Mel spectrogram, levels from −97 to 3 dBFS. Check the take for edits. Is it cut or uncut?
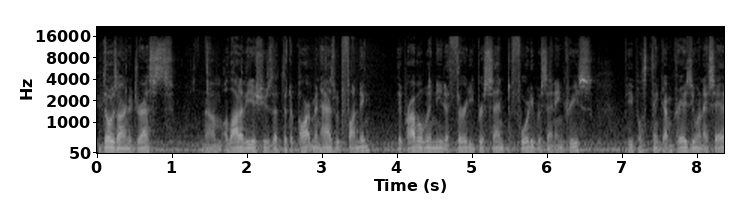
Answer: uncut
